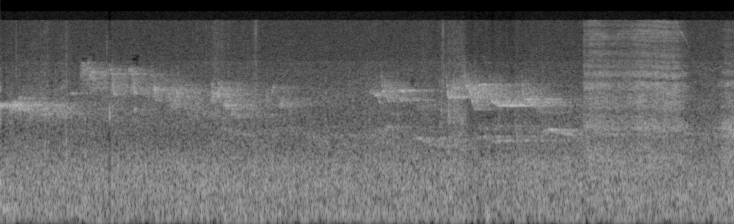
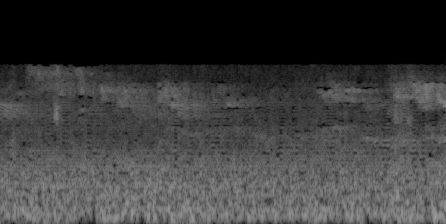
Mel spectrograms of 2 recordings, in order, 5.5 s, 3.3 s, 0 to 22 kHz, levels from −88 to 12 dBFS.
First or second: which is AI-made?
second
